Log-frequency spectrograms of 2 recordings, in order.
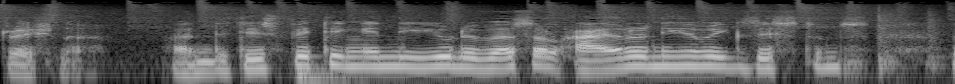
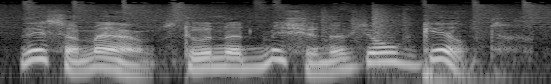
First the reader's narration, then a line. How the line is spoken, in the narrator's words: exclaimed Mr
